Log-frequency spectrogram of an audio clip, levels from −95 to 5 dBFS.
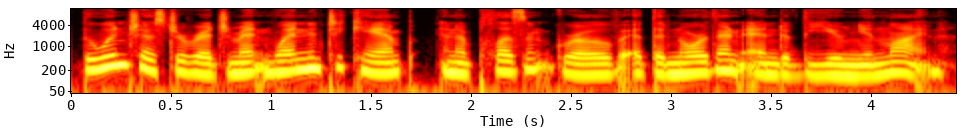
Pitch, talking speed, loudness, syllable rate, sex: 180 Hz, 245 wpm, -17 LUFS, 6.5 syllables/s, female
